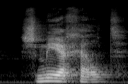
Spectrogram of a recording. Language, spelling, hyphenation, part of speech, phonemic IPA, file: Dutch, smeergeld, smeer‧geld, noun, /ˈsmeːr.ɣɛlt/, Nl-smeergeld.ogg
- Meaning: graft, bribe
